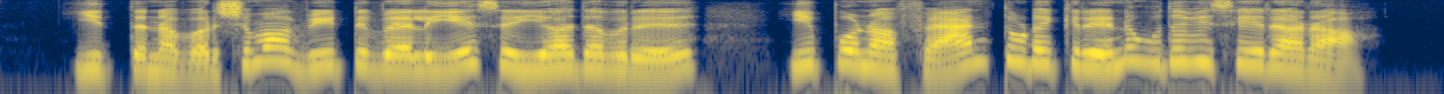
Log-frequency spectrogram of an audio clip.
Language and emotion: Tamil, surprised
